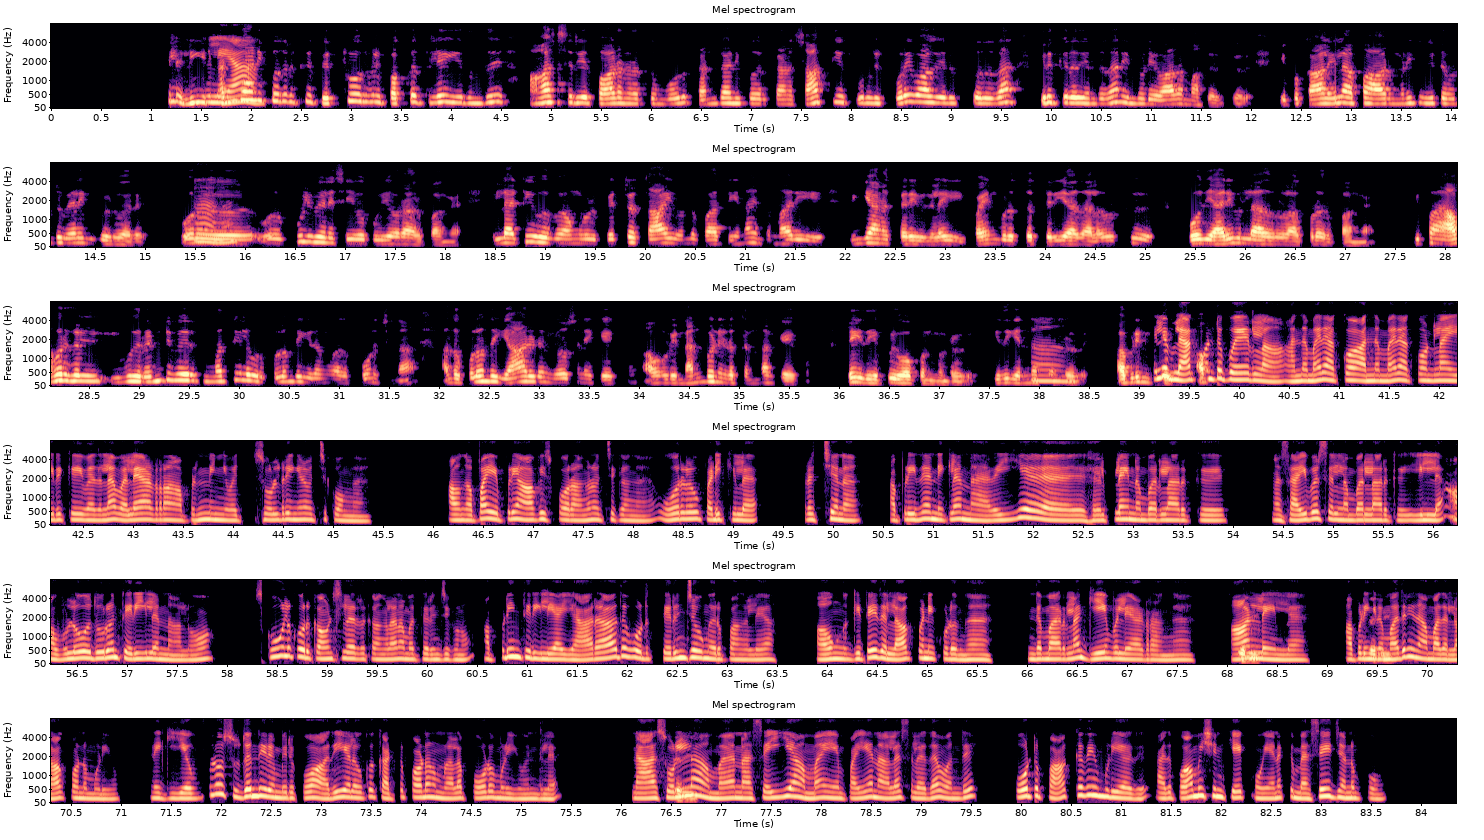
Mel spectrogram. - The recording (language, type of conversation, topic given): Tamil, podcast, குழந்தைகள் ஆன்லைனில் இருக்கும் போது பெற்றோர் என்னென்ன விஷயங்களை கவனிக்க வேண்டும்?
- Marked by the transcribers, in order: other background noise; in English: "ப்ளாக்"; in English: "ஹெல்ப்லைன்"; in English: "சைபர் செல்"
